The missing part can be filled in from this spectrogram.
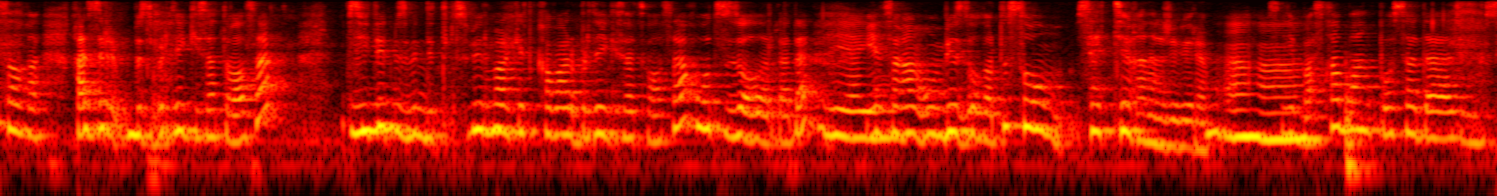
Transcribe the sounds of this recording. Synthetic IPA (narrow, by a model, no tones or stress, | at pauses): sɑlˠʁɑqʰɑzɪɾbɪzbɪɾt̪e̞ŋɡʲe̞sɑt̪əpɑlˠsɑq | set̪e̞mɪzmɪnd̪e̞t̪ːɪ̥supʲe̞rmarkʲe̞t̪̚qʰɑbɑɾəp̚bɪɾt̪e̞ŋɡʲe̞sɑt̪əpɑlˠsɑqwo̞t̪əzd̪o̞lˠːɑɾʁɑd̪ɑjend̪sɑʁɑnwo̞nbesd̪o̞lˠːɑɾd̪əsoɴsæt̪ːe̞ʁɑnɑʒɪbe̞ɾemɪsnebɑsqɑbaŋk̚bo̞lˠsɑd̪ɑd̪eɡʲs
